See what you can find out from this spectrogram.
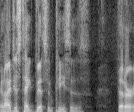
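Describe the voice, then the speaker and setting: On a very clean recording with a silent background, a man with an unremarkable speaking voice talks at a fairly slow pace and a medium pitch, with lively intonation. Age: 60s. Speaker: live stream host. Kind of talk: casual chat.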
